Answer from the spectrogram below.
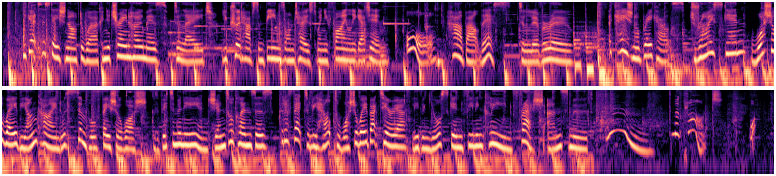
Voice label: Commercials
